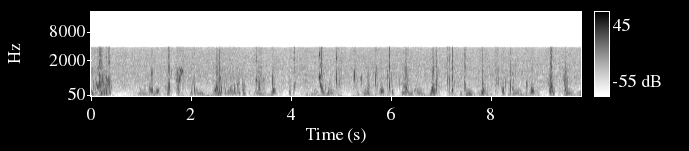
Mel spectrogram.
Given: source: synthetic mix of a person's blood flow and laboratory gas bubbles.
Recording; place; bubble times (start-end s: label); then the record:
Doppler ultrasound of blood flow; precordium
0.00-0.42 s: bubbles
1.14-1.30 s: bubbles
1.48-1.61 s: bubbles
1.70-1.87 s: bubbles
1.98-2.12 s: bubbles
2.47-3.11 s: bubbles
3.29-3.52 s: bubbles
3.61-3.68 s: bubbles
3.95-4.11 s: bubbles
4.52-4.69 s: bubbles
4.88-5.01 s: bubbles
5.23-5.31 s: bubbles
5.38-5.44 s: bubbles
5.48-5.57 s: bubbles
5.65-5.74 s: bubbles
5.91-6.07 s: bubbles
6.15-6.44 s: bubbles
6.82-6.97 s: bubbles
7.11-7.29 s: bubbles
7.45-7.51 s: bubbles
7.78-7.89 s: bubbles
8.08-8.16 s: bubbles
8.21-8.32 s: bubbles
8.35-8.47 s: bubbles
8.70-8.75 s: bubbles
9.13-9.29 s: bubbles
9.44-9.56 s: bubbles
9.79-9.81 s: bubbles
From the record:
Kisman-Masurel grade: 243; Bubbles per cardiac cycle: several, 3 to 8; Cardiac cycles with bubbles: 100%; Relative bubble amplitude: loud (0.450 to 0.775); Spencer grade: 3 (all of the cardiac periods contain showers or single bubble signals, but not dominating or overriding the cardiac motion signals); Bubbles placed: anywhere in the cardiac cycle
